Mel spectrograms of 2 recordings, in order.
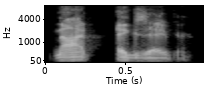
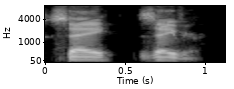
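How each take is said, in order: First: "Xavier" said ig-ZAY-vee-er with an added ig; mock the wrong "Xavier" with a hard ig start; "Xavier" with the KS sound in front; wrong pronunciation. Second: "Xavier" said ZAY-vee-er with a plain Z; correct pronunciation. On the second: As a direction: coach them to say "Xavier" with a Z start. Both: Shown as a demonstration. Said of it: "you want to impress your friends".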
